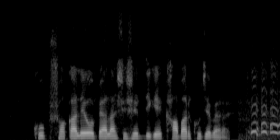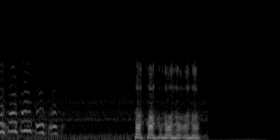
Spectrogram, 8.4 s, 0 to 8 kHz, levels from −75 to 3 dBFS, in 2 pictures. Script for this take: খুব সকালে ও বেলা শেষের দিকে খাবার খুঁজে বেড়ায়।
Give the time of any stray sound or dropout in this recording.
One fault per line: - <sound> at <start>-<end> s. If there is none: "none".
- laugh at 3.7-5.2 s
- laugh at 6.2-7.2 s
